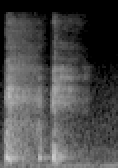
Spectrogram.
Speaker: I feel a cough coming on. Hang on. I still have a slight cough from being sick, so hopefully I won't go into a coughing fit.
